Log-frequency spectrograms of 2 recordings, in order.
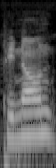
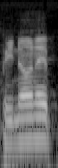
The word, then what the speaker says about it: Pinone: Claro, John Pinon pertenece, o John Pinone en nuestra pronunciación. – Es para inglés, sí.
